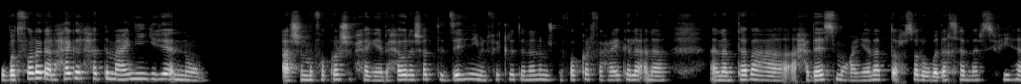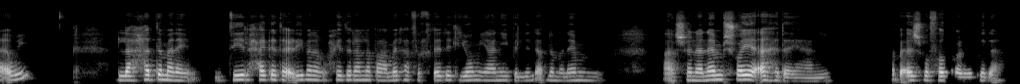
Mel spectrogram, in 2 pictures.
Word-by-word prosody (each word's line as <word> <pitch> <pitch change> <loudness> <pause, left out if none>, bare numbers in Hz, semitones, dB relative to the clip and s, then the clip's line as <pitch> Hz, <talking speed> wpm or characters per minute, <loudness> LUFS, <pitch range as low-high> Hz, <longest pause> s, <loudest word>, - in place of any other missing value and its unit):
وباتفرّج 220 +6 +7
على 230 -1 +7
حاجة 260 +4 +5
لحد 275 -1 -1
ما 240 -4 +2
عيني 255 +3 +1
ييجي 250 -1 -4
فيها 245 0 +4
النوم. 195 -5 -3 0.8
عشان 215 - +2
ما 210 - -1
أفكّرش 230 +3 -2
في 235 - -18
حاجة. 210 -3 -2
يعني 190 0 -2
باحاول 220 +3 +2
أشتت 230 0 -4
ذهني 230 +3 +1
من 210 - -3
فكرة 220 +1 -7
إن 210 - -3
أنا 225 +1 -3
مش 215 -1 -7
بافكّر 215 +3 -4
في 225 -3 -9
حاجة 205 +3 -3
لأ، 215 - +2
أنا 195 -1 -3 0.4
أنا 195 0 +2
متابعة 200 -2 +1
أحداث 210 +3 +1
معيّنة 195 +1 -2
بتحصل، 220 0 -2
وبادخّّل 200 +2 +1
نفسي 205 0 -9
فيها 220 -2 -5
أوي 260 - -1 0.8
لحد 200 +3 +2
ما 210 -2 +3
أنام. 185 -2 -3
دي 215 +4 0
الحاجة 215 0 +1
تقريبًا 215 0 +1
الوحيدة 205 +2 -6
اللي 210 0 -1
أنا 205 0 -3
باعملها 195 +1 -4
في 180 -2 -12
خلال 195 +1 -3
اليوم 195 0 -4
يعني 190 0 -5
بالليل 180 +1 -8
قبل 195 - -6
ما 180 - -10
أنام. 185 0 -8 0.6
عشان 190 -1 -2
أنام 205 +4 +4
شوية 220 -1 +6
أهدى 195 -3 +2
يعني 155 -1 -9 0.7
ما - - -5
أبقاش 195 +1 +2
بافكّر 190 -2 0
وكده. 180 +2 -6
210 Hz, 190 wpm, -21 LUFS, 195-220 Hz, 0.8 s, وباتفرّج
